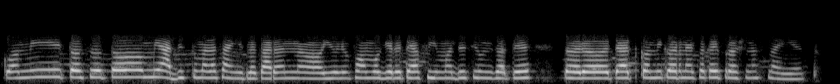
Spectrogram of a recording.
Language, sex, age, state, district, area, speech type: Marathi, female, 18-30, Maharashtra, Nagpur, rural, conversation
